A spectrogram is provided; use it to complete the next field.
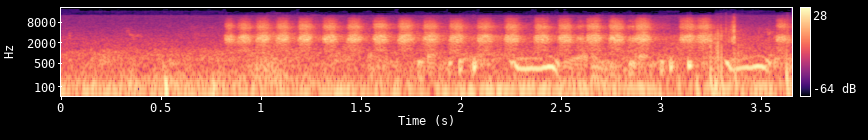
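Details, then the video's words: Low, gurgling pigeon coos with a dipping, wavering shape, under a fast series of high, sharp chirps from another bird, repeated nearly three times a second. "कबूतर की आवाज || kabutar ki awaz || Pigeon Sound"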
